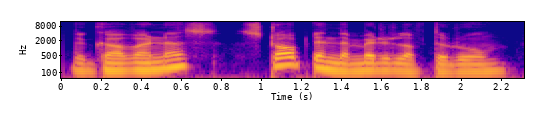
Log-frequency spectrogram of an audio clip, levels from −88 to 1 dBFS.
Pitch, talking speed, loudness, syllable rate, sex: 135 Hz, 235 wpm, -18 LUFS, 6.2 syllables/s, male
